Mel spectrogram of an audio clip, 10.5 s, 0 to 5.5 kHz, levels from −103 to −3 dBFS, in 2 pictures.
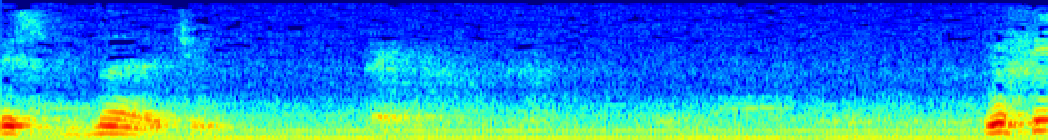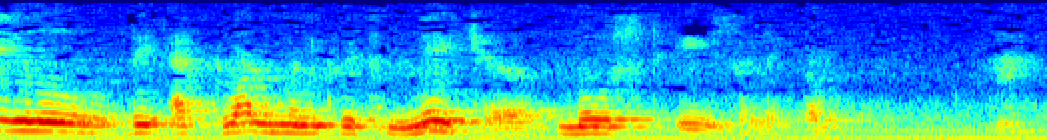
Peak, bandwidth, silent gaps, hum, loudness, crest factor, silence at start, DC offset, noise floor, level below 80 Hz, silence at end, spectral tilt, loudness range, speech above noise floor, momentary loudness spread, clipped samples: -6 dBFS; 3.9 kHz; none; none; -20 LUFS; 16 dB; 0 s; under 0.1%; -44 dBFS; -46 dBFS; 0.05 s; -13.5 dB/octave; 13 LU; 24 dB; 25 LU; under 0.1%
